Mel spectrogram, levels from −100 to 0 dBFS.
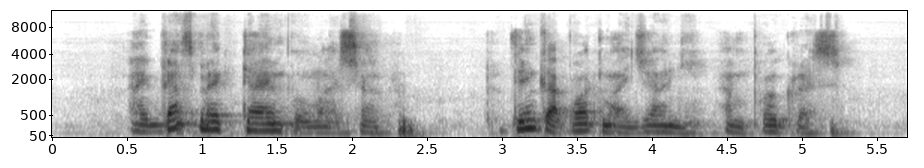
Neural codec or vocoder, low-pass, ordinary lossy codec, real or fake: codec, 24 kHz, 3 kbps, HILCodec; none; none; fake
